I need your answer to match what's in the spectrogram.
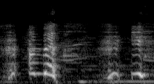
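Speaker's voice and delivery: high, slow squealing laugh; squealing giggle. Real, not acted. Laughing fit.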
